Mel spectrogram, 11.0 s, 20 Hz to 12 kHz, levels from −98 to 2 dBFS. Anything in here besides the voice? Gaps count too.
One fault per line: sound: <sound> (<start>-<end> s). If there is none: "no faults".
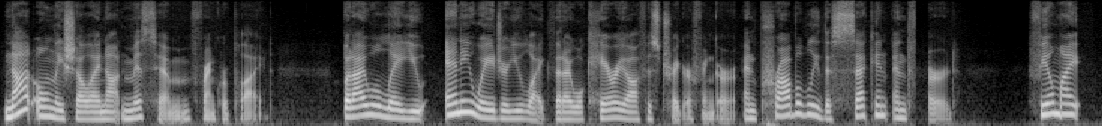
sound: dropout (9.2-9.3 s)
